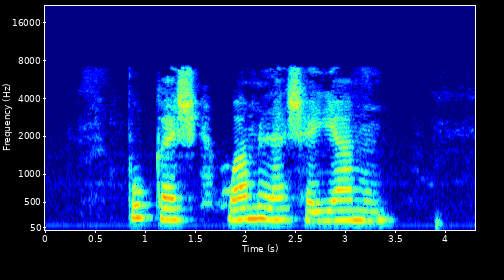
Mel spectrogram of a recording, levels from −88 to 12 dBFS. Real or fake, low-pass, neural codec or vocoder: real; 7.2 kHz; none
